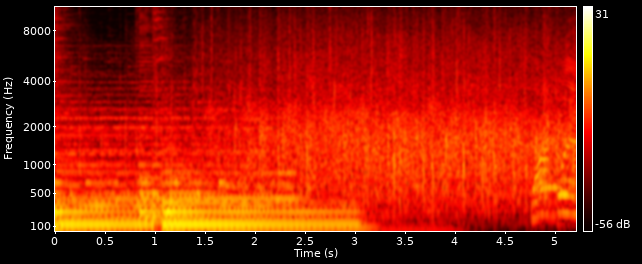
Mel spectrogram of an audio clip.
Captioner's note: audience Applause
